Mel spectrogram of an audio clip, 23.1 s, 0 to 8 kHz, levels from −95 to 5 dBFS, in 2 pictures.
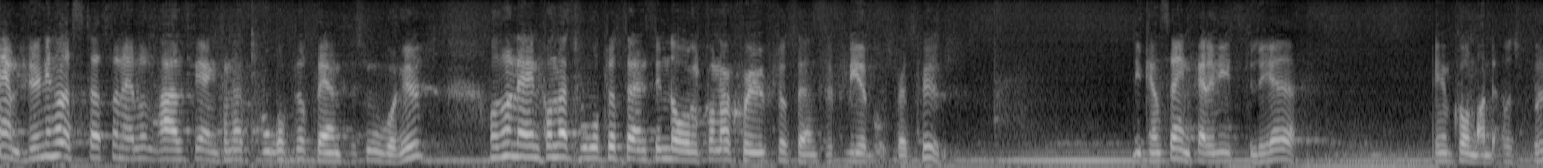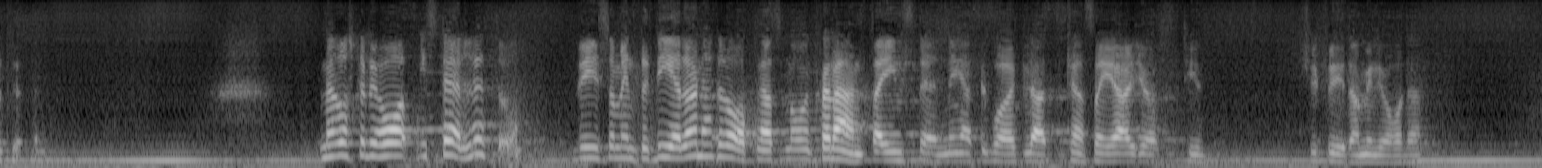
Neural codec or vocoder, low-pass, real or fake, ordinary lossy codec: codec, 16 kHz, 1 kbps, X-Codec, HuBERT features, trained on general audio; none; fake; none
